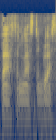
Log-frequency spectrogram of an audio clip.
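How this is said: The A vowel is short and flat. This is how northern England says it. "which has a short A sound, rather like an American accent"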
